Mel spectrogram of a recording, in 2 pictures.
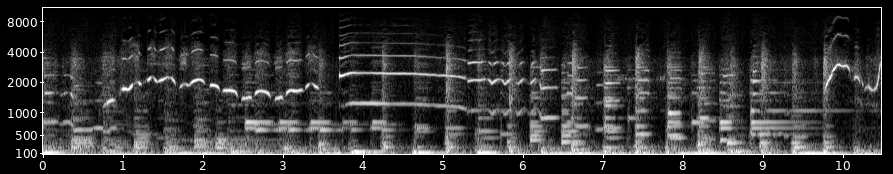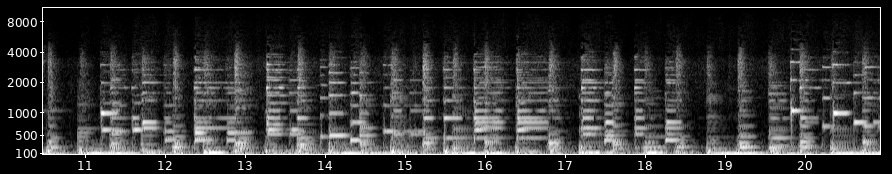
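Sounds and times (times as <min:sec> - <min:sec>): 
person whistling a bright bouncy tune: 0:00.0 - 0:08.0, 0:09.8 - 0:10.7
full band with steady bass and drum beat: 0:00.0 - 0:20.9.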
